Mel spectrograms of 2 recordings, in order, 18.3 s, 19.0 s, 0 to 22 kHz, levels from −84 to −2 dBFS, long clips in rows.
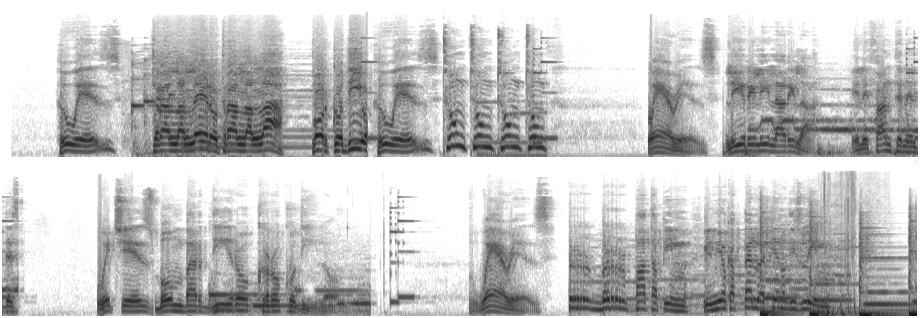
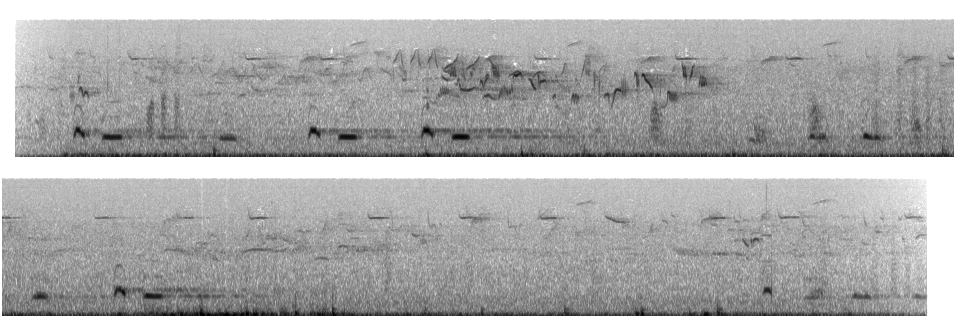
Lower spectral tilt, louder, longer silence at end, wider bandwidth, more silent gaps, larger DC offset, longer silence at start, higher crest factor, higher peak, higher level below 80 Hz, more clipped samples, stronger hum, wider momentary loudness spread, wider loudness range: about the same, -5.5 dB/octave vs -4.5 dB/octave; about the same, -21 LUFS vs -19 LUFS; about the same, 0 s vs 0 s; first, 16.5 kHz vs 14 kHz; second, none vs 0.08-0.13 s, 18.78-18.86 s; second, under 0.1% vs 6%; first, 0.55 s vs 0 s; about the same, 16 dB vs 16 dB; second, -4 dBFS vs 0 dBFS; second, -30 dBFS vs -18 dBFS; neither; neither; about the same, 12 LU vs 14 LU; second, 6 LU vs 9 LU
